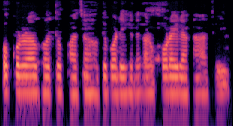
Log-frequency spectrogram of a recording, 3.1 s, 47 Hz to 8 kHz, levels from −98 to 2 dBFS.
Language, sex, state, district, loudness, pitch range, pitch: Bengali, female, West Bengal, Jalpaiguri, -28 LUFS, 175-180 Hz, 180 Hz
